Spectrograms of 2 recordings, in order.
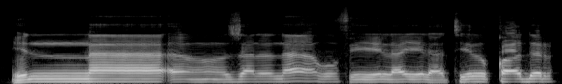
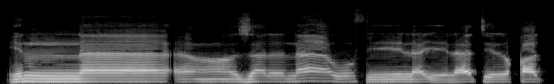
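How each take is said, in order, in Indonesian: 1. Ada vokal yang ditambahkan setelah bunyi d. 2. Bunyi r di akhir dihilangkan. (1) "yaitu menggerakkan huruf dalnya. Ini keliru" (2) "tidak membunyikan huruf ra"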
